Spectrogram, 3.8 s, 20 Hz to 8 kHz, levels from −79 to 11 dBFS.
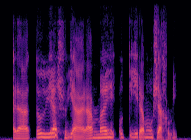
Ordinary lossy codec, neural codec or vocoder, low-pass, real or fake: Opus, 16 kbps; autoencoder, 22.05 kHz, a latent of 192 numbers a frame, VITS, trained on many speakers; 7.2 kHz; fake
